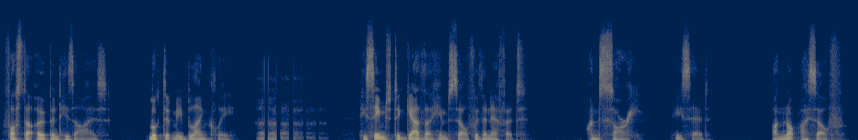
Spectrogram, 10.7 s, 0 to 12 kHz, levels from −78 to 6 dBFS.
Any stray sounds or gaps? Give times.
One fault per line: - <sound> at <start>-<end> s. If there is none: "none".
- sigh at 3.2-4.1 s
